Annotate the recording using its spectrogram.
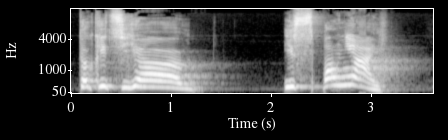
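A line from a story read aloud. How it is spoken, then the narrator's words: Barked command. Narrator (Russian): рявкнул командир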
